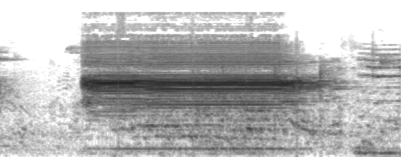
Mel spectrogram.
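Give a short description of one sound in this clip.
A buzzer sounds loudly and steadily in a large echoing gym.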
